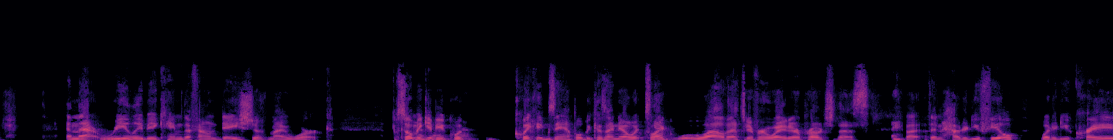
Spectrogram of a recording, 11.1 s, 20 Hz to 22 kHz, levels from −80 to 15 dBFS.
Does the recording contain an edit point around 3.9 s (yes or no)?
no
